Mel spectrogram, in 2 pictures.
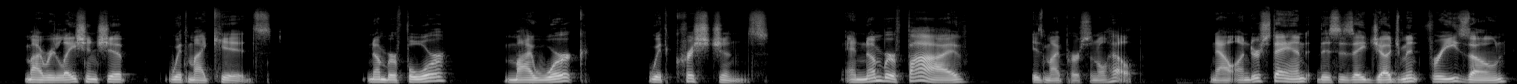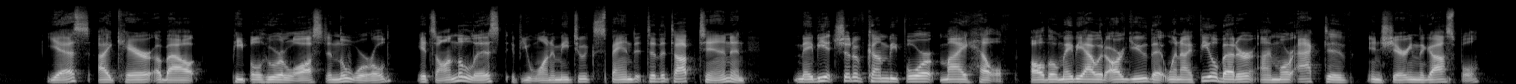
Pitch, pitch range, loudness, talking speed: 115 Hz, 105-125 Hz, -21 LUFS, 155 wpm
